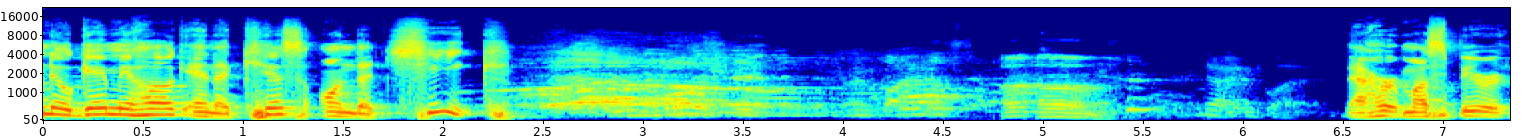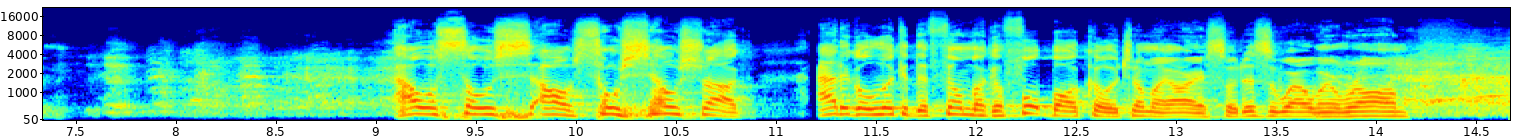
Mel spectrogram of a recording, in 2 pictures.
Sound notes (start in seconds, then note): 2.2 audience reaction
